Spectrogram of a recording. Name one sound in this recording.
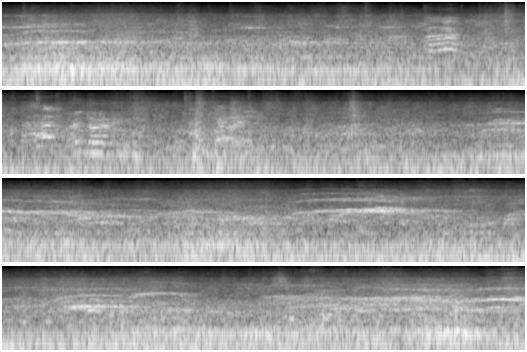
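Water rushes and splashes steadily as a small boat glides along a channel.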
